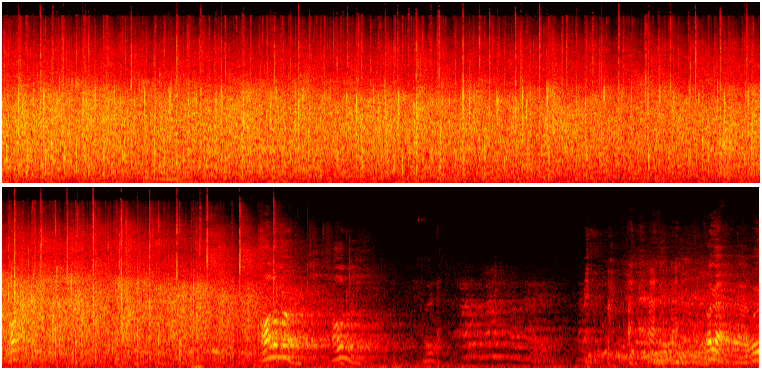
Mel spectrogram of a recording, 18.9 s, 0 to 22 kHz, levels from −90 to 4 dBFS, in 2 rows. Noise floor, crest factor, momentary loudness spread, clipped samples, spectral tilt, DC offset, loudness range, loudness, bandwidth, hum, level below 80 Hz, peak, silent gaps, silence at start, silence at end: -56 dBFS; 26 dB; 15 LU; under 0.1%; -1.5 dB/octave; under 0.1%; 14 LU; -24 LUFS; over 20 kHz; none; -56 dBFS; 0 dBFS; none; 0 s; 0 s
